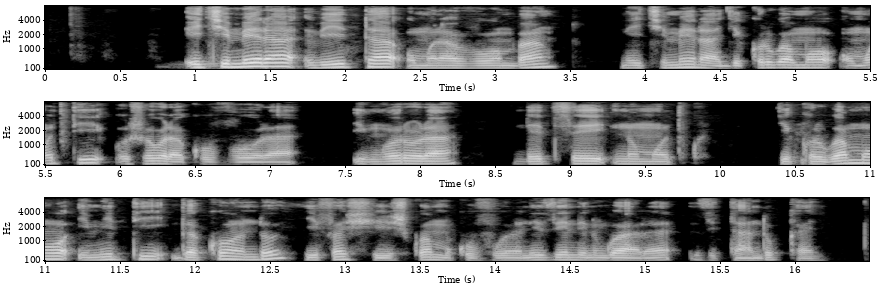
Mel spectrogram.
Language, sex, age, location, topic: Kinyarwanda, male, 18-24, Huye, health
